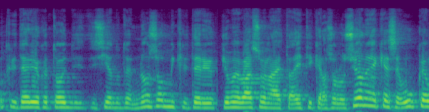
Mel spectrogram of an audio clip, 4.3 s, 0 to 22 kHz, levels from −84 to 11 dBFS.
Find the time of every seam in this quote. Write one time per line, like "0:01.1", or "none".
0:02.2
0:03.2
